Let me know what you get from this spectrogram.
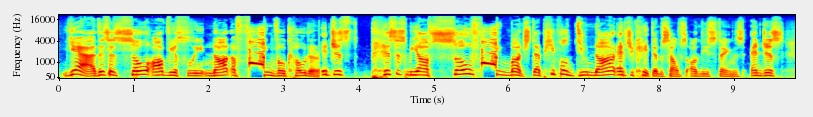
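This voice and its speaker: A man's voice: high voice, expressive, unhurried, hardly any pauses. A man delivering a casual, exasperated rant as a video creator, blunt and emphatic, with swearing. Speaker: video creator ranting about music production.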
